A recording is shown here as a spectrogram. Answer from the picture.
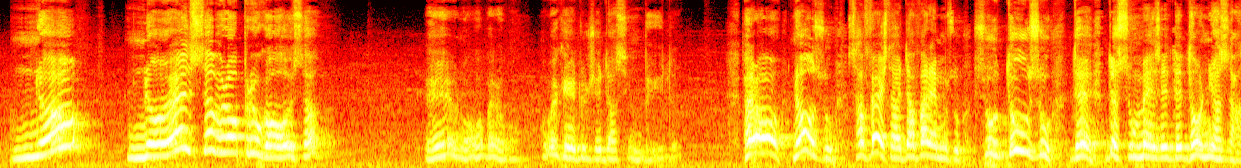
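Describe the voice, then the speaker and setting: In a cartoonish character voice, a man talks at a fairly slow pace with a high pitch, lively intonation and long, frequent pauses. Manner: rambling, folksy.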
